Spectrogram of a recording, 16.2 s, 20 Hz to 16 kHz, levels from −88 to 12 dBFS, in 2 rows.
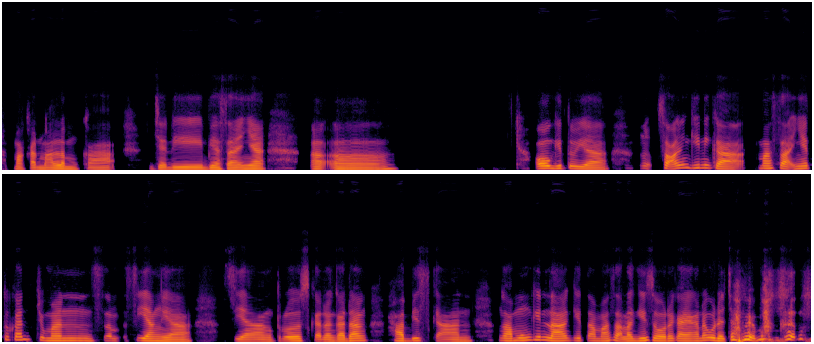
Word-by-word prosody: makan 165 -1 -1
malem, 170 +3 +2
Kak, 145 0 -5 0.4
jadi 170 +2 0
biasanya 160 +1 +2 0.5
heeh. 165 -1 -1 1.4
Oh 230 +1 +7
gitu 225 -1 -1
ya, 170 -4 +1 0.3
m 235 - -11
soalnya 265 +4 +2
gini, 275 0 -5
Kak, 190 -7 +2 0.2
masaknya 230 -1 +1
itu 290 - -10
kan 290 +1 0
cuman 215 -3 0
sem 205 +1 -8
siang 195 0 +1
ya, 155 -2 +1 0.3
siang 165 -3 -3
terus 185 +1 +2
kadang-kadang 175 +5 +2 0.2
habis 200 +1 -1
kan. 160 +1 -4 0.3
Gak 205 -1 +2
mungkin 250 +3 -1
lah 205 +1 +5
kita 210 -1 -4
masak 190 +2 0
lagi 185 +3 +2
sore 205 -1 +3
kadang-kadang 200 +4 +2
udah 200 -3 +4
capek 290 +1 +5
banget 300 -1 0
190 Hz, 135 wpm, -21 LUFS, 165-220 Hz, 1.4 s, Oh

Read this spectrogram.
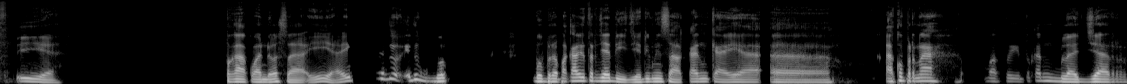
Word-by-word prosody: Iya. 115 -10 0 1.6
Pengakuan 120 -2 +3
dosa, 105 -5 +1
iya. 115 0 -1
Itu 225 +10 -8
tuh, 240 -4 -3
itu 225 - -1
be 145 -6 +1 0.9
beberapa 140 -1 +3
kali 160 +1 +5
terjadi. 145 -9 +3
Jadi 130 - +1
misalkan 130 -1 +1
kayak, 115 -3 -2
eee, 105 -2 -2 0.6
aku 135 +7 +1
pernah 155 -2 +1 0.5
waktu 140 -1 -13
itu - - -22
kan 170 -1 -7
belajar 120 -2 +3
130 Hz, 110 wpm, -24 LUFS, 110-145 Hz, 1.6 s, kali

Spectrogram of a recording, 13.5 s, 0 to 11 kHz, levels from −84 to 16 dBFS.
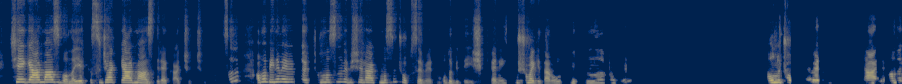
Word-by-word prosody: şey 335 -2 +2
gelmez 315 -1 +7
bana, 210 -4 -2
yakı 235 +4 -1
sıcak 305 +4 -1
gelmez 265 -7 +5
direkt 175 -3 -8
aç - - -12
açılması - - -15 0.3
ama 375 0 0
benim 325 +3 0
evimde 335 -2 -2 0.2
açılmasını 300 +5 -8
ve 335 - -6
bir 275 - -11
şeyler 295 +1 -1
yapılmasını 275 +4 -5
çok 275 -8 -8
severim, 155 -7 -8
o 220 - -15
da 215 -2 -4
bir 175 - -19
değişik, 150 - -9
hani, 165 0 -7 0.2
hoşuma 250 +2 0
gider, 180 -8 -3
o 190 +3 -9
yakınlığı 205 +1 -10
Hı 195 - -13
hı. 460 - -22 2.1
Onu 275 0 +7
çok 280 -2 0 0.2
severim, 285 -4 +2 0.6
yani, 195 0 +3
bana 265 +1 -3
270 Hz, 155 wpm, -23 LUFS, 205-310 Hz, 2.1 s, gelmez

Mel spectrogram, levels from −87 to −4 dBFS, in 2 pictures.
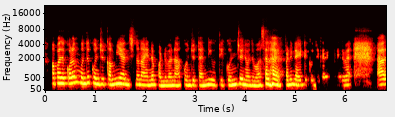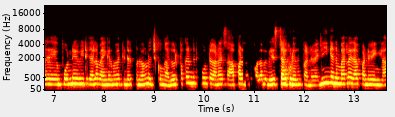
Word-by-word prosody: அப்போ 245 +1 0
அந்த 250 - +4
குழம்பு 280 +3 +1
வந்து 250 +3 +1
கொஞ்சம் 225 -1 -1
கம்மியா 235 +3 +3
இருந்துச்சினா, 210 0 -3
நான் 190 0 -1
என்ன 205 - +1
பண்ணுவேன்னா 180 0 0 0.2
கொஞ்சம் 190 -1 -3
தண்ணீ 190 +4 0
ஊத்தி. 190 0 -11
கொஞ்சம் 215 +2 +2
கொஞ்சம் 180 -2 -1
மசாலா 210 +5 +4
ஆட் 190 - -6
பண்ணி 210 +2 +1
நைட்க்கு 200 +1 -4
கொஞ்சம் 185 - -13
கரெக்ட் 275 +1 -11
பண்ணிடுவன். 190 +1 -8 0.6
அது 220 +1 +2 0.2
என் 215 -1 -2
பொண்ணு 225 +2 +2
வீட்டுக்காரர் 230 -2 -1
எல்லாம் 235 -1 -1
பயங்கரமா 210 +1 -1
கிண்டல் 210 0 -3
பண்ணுவாங்கன்னு 210 +3 -1
வச்சிக்கோங்க. 215 -1 -3
அது 200 - 0
ஒரு 215 - -5
பக்கம் 255 +3 -4
இருந்துட்டு 260 0 -3
போட்டோம். 245 -3 -1
ஆனா, 220 +1 -2
சாப்பாடு 205 +3 +1
வந்து 220 +1 -26
குழம்பு 215 +2 -4
வேஸ்ட் 220 +2 +2
ஆகக்கூடாதுனு 215 -2 +2
பண்ணுவேன். 190 +1 -5
நீங்க 275 +2 +2
அந்த 250 -1 +4
மாரி 235 - +2
எல்லாம் 260 -3 +1
ஏதாவது 230 0 -1
பண்ணுவீங்களா? 205 -2 -1
215 Hz, 215 wpm, -23 LUFS, 200-235 Hz, 0.6 s, அந்த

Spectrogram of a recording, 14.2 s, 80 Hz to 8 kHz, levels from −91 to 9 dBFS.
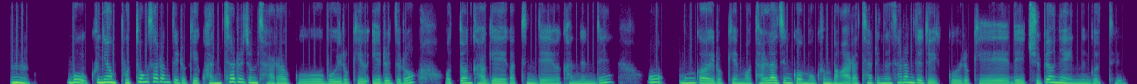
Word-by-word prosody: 음. 245 -8 +8 0.5
뭐 255 -2 +5
그냥 275 +1 +7
보통 315 +7 +1
사람들이 320 -5 -1
이렇게 210 -1 -1
관찰을 290 +11 +2
좀 245 -2 +4
잘하고 185 -1 -3
뭐 170 0 0
이렇게 175 +1 -2
예를 190 +3 +1
들어 210 +9 -2 0.4
어떤 220 +4 0
가게 190 -1 -1
같은 180 +2 -3
데에 165 -1 -3
갔는데 165 - -3 0.4
어 280 0 +2 0.3
뭔가 220 +1 +2
이렇게 190 0 -3
뭐 175 -1 -2
달라진 220 +3 +2
거 200 -1 0
뭐 170 -2 0
금방 190 0 -1
알아차리는 205 - -1
사람들도 245 -3 +1
있고 155 +1 -4
이렇게 155 -1 -2
내 160 -1 0
주변에 245 - +2
있는 175 -1 -2
것들 160 0 -9
195 Hz, 315 characters per minute, -24 LUFS, 170-235 Hz, 0.5 s, 음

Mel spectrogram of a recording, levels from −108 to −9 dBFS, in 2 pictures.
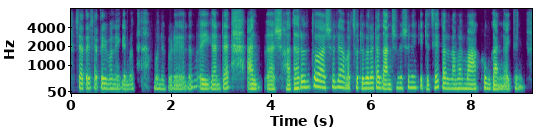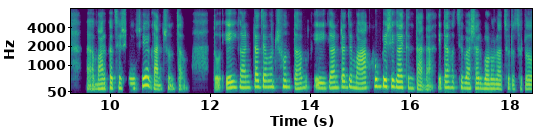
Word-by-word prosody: সাথে, 175 -1 0
সাথেই 180 -1 0
মনে 165 -1 -4
গেল 145 -1 -5 0.5
মনে 160 -1 -5
পড়ে 145 - -5
গেল - - -6 0.3
এই 160 - +3
গানটা। 155 +2 -2 0.5
আর 165 - +4 0.3
আ - - 0 0.2
সাধারণত 185 +8 0 0.2
আসলে 205 +3 -2
আমার - - -2
ছোটবেলাটা 185 +1 +2
গান 155 0 +4
শুনে, 185 -1 -3
শুনেই 200 -2 -2
কেটেছে 160 +2 -4
কারণ 175 -2 +1
আমার 170 +1 -2
মা 165 - +4 0.2
খুব 185 -2 0
গান 145 - +2
গাইতেন। 75 -1 -6 0.6
আ - - -3 0.2
মার 170 +1 +3
কাছে 185 0 +1
শুয়ে, 170 - -4
শুয়ে 275 +2 +6
গান 145 -1 +3
শুনতাম। - - -7 0.6
তো - - -4 0.3
এই 200 +2 +6
গানটা 200 +2 +1
যেমন 220 0 +2 0.2
শুনতাম 215 -7 0 0.3
এই 180 - +3
গানটা 195 +2 +2
যে - - +5
মা 175 - +2 0.2
খুব 250 -1 +5
বেশি 240 0 +7
গাইতেন 205 -3 +3
তা - - -1
না। - - -3 0.2
এটা 210 - 0
হচ্ছে 200 +1 -9
বাসার 180 0 +1
বড়রা 165 -1 +2
ছোট, 165 -3 -6
ছোট - - -12
180 Hz, 170 wpm, -24 LUFS, 165-200 Hz, 0.6 s, বেশি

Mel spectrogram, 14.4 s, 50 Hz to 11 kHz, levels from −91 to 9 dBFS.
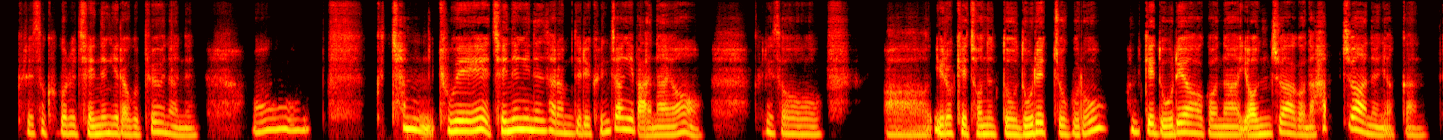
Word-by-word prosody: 그래서 175 +1 -6
그거를 160 -2 -3
재능이라고 150 -1 -1
표현하는. 135 -7 -4 0.5
어. 185 +2 -4 1.1
그 - - -12
참 240 -4 +3
교회에 200 +2 +4
재능 210 +7 +5
있는 215 -2 +3
사람들이 165 -6 -2
굉장히 220 +6 +1
많아요. 140 - -1 0.5
그래서 150 -5 -5 0.6
아 65 +1 -4
이렇게 160 0 +2
저는 150 +1 +1
또 145 -2 +1
노래 160 +6 +4
쪽으로 165 - -1 0.2
함께 185 -5 +1
노래하거나 145 -3 +1
연주하거나 150 0 +2
합주하는 210 - +1
약간 130 0 -7
160 Hz, 285 characters per minute, -23 LUFS, 145-190 Hz, 1.1 s, 재능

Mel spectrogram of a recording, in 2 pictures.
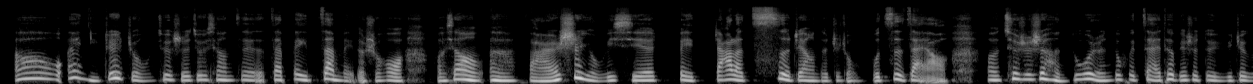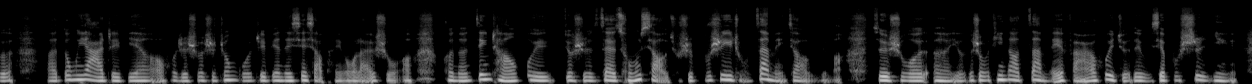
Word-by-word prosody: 哦， 260 0 +1
哎， 305 0 0
你 185 -9 -1
这 275 - +3
种 175 -7 -5
确 215 +5 -2
实 190 -2 -1
就 210 +2 -2
像 200 -1 0
在 190 -2 -3
在 210 -1 0
被 215 +2 +1
赞 205 +5 +2
美 170 -4 -3
的 - - -4
时 165 +3 -5
候 180 +1 -2
啊， 165 -1 +2 0.3
好 170 0 -1
像， 200 -1 +5
呃， 175 -3 +5
反 165 -2 -1
而 160 +4 +5
是 265 +5 +6
有 175 -8 -1
一 180 - +1
些 190 0 +2 0.2
被 185 -4 +1
扎 205 +2 +2
了 200 -4 +4
刺 225 +6 +1
这 185 - 0
样 170 -2 +1
的 165 - -4
这 165 +2 -9
种 165 -1 -7
不 170 0 -1
自 205 +5 0
在 190 +1 0
啊， 75 - -2 0.4
呃， 200 -1 +1
确 245 +7 +1
实 230 -1 0
是 265 +3 +5
很 180 -9 +2
多 235 +7 +2
人 180 -3 +2
都 220 - -2
会 210 - -6
在 185 -1 -2
特 235 +4 +2
别 195 -1 -1
是 205 - -2
对 190 -1 -3
于 175 +1 -6
这 190 +1 -1
个， 165 +1 -3 0.3
呃， 165 0 -3
东 210 +3 +1
亚 200 -6 +2
这 170 0 -1
边 170 +1 0
啊， 170 - -6
或 180 +2 -10
者 165 -1 -2
说 180 +3 -4
是 175 0 -5
中 200 +3 -1
国 170 -2 -6
这 175 +1 -3
边 180 +1 -1
的 170 - +3
一 - - +5
些 190 +3 +1
小 - - -4
朋 80 - -8
友 85 -1 -3
来 150 - -3
说 90 - -6
啊， 180 - -3 0.3
可 190 - -1
能 170 0 +1
经 230 +4 +2
常 170 -6 +2
会 175 -1 +1
就 180 +1 -3
是 175 0 -2
在 180 +1 +2
从 180 +3 +2
小， 200 -4 -2
就 - - -15
是 170 - -5
不 180 +3 -11
是 215 +3 +2
一 210 - +5
种 180 -5 -8
赞 240 -4 +3
美 170 -3 -2
教 170 -1 -4
育 - - -12
嘛， - - -12 0.3
所 190 - +3
以 180 - +6
说， 175 -1 -1 0.2
呃， 170 -2 +2
有 160 0 -4
的 185 - -5
时 190 - +1
候 185 - -3
听 210 +3 +4
到 200 -3 +1
赞 195 +1 -1
美， 160 0 0
反 175 -3 -5
而 170 - +2
会 215 +4 +1
觉 160 -3 -6
得 175 - +1
有 165 - -2
些 175 +5 +1
不 185 +1 -11
适 195 +1 -2
应， 170 -2 -2
185 Hz, 295 characters per minute, -25 LUFS, 170-205 Hz, 0.4 s, 是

